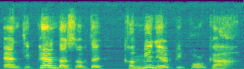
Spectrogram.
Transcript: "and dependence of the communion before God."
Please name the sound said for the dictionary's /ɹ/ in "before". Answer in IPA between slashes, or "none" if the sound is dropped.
/ɹ/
